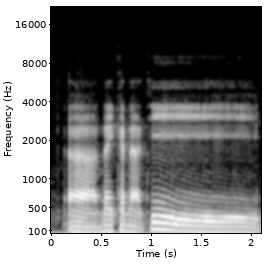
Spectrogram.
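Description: A man speaking Thai, drawing out one syllable into a steady held tone for about a second halfway through. This is speech only.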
